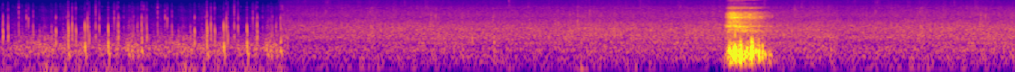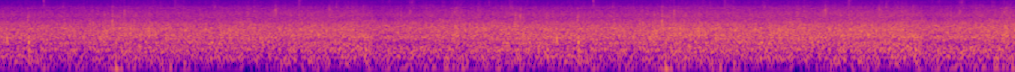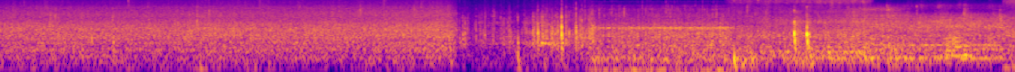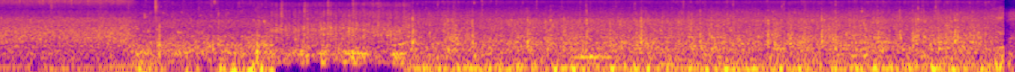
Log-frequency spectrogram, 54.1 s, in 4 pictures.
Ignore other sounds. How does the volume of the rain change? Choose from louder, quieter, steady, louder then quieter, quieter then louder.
louder.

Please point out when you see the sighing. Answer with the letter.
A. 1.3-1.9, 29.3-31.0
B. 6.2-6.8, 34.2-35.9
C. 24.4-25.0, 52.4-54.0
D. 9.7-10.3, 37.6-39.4
D.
